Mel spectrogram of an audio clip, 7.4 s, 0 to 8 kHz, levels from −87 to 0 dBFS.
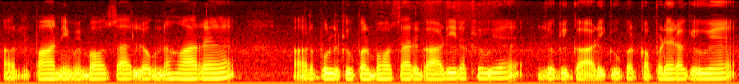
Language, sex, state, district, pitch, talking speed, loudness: Hindi, male, Rajasthan, Nagaur, 130 Hz, 225 wpm, -18 LUFS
